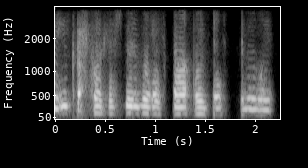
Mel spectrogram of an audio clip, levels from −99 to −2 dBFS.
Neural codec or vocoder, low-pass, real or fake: codec, 16 kHz, 0.5 kbps, FreqCodec, smaller model; 3.6 kHz; fake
